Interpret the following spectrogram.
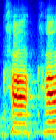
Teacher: खा के उच्चारण में ज्यादा वायु निकलेगी मुंह से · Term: महाप्राण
